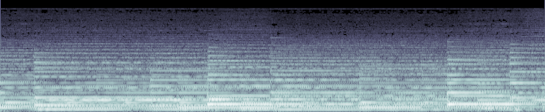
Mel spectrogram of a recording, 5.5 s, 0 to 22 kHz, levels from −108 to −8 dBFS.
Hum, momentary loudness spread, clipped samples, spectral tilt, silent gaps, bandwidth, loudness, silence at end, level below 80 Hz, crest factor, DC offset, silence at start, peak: none; 5 LU; under 0.1%; -9 dB/octave; none; 7.4 kHz; -19 LUFS; 0 s; -48 dBFS; 14 dB; under 0.1%; 0 s; -4 dBFS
